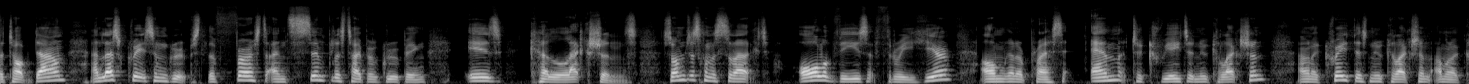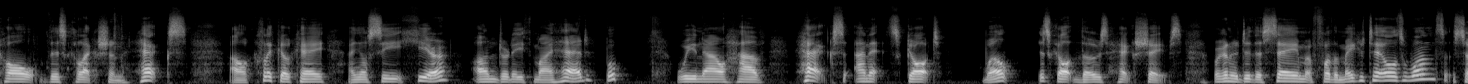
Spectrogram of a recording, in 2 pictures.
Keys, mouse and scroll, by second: 0.0-0.6 shift+middle drag, 0.0 scroll up 1, 7.2 click, 11.3 m, 13.1 click, 14.8 e, 15.1 shift+h, 15.1 x, 15.8 Return, 16.9 click, 20.0 click, 26.1 click.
